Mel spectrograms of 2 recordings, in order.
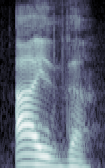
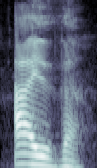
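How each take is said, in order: First: It is pronounced with a British accent. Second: It is pronounced with a British accent.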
